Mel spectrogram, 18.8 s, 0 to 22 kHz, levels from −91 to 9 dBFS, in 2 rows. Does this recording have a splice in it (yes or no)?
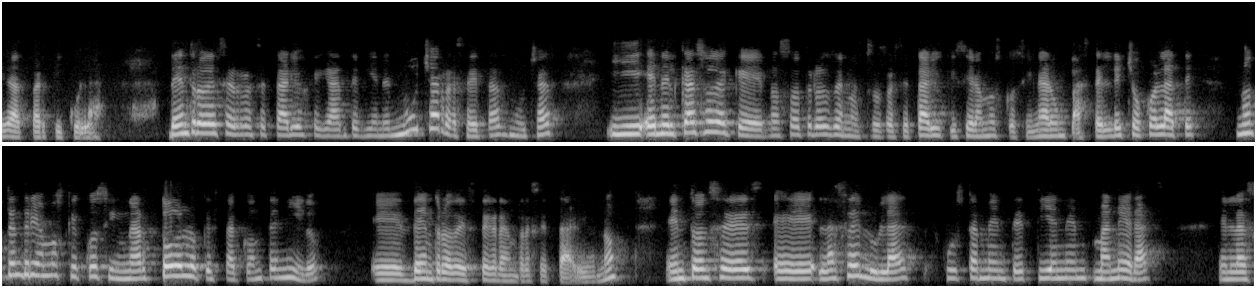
yes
